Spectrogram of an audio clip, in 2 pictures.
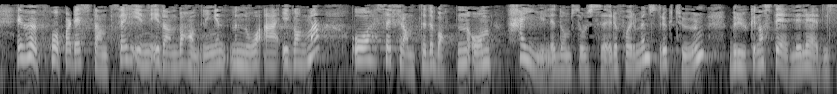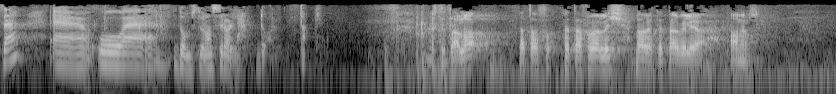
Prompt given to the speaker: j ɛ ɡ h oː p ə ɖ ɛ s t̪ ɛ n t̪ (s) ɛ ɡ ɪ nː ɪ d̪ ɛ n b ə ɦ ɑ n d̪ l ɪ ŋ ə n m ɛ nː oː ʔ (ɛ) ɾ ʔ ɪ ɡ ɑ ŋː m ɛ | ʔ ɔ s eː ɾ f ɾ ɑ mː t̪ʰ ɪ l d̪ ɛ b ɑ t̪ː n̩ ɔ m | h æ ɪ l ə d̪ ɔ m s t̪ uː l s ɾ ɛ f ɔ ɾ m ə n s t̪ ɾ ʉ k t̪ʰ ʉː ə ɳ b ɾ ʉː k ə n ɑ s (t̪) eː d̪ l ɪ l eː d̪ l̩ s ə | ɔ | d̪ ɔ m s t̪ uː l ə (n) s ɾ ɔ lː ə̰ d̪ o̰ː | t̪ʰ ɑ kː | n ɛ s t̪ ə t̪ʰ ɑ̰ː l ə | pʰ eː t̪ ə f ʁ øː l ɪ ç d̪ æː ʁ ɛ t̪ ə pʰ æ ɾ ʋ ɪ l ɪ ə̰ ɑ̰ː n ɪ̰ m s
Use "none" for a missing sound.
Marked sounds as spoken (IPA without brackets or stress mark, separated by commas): s, æ, t̪, n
